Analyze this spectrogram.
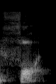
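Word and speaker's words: Pfaadt: for him yeah Brandon fought is actually how you pronounced it but it looks like fat so I like to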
